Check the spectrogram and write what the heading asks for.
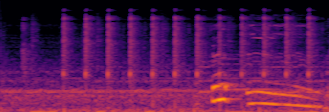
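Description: Shockwave therapy applicator firing pulses into meat: a rapid, even train of sharp clicks that starts about half a second in.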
